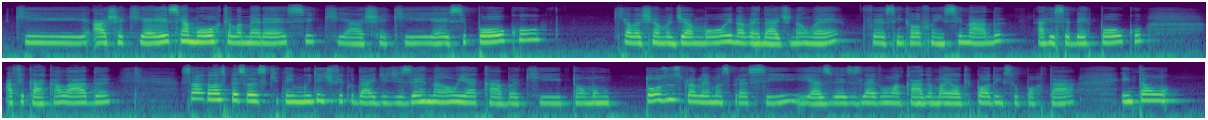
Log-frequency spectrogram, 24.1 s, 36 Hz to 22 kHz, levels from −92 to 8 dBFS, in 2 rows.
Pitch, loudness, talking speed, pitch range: 215 Hz, -22 LUFS, 165 wpm, 205-245 Hz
